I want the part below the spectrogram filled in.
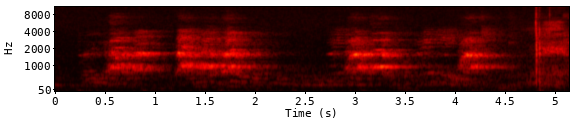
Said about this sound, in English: that's my dog, guys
